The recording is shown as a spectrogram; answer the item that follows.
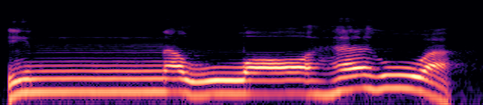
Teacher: وننتبه إلى بيان الهاءين في قوله إن الله هو، فنعطي كل هاء حقها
